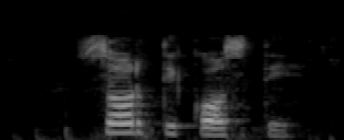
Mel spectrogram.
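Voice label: "сорті-кості", Komi-Zyrian, female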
